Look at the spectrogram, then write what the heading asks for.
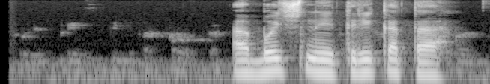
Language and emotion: Russian, neutral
